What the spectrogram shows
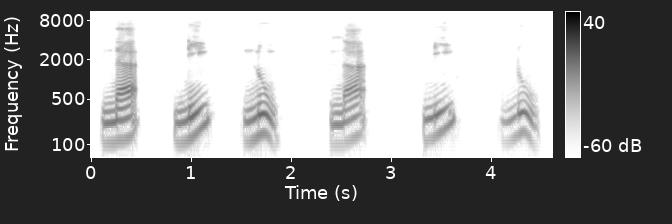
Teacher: জিওভার আগা তার বরাবর উপরের তালুর সঙ্গে লাগাইয়ে উচ্চারিত হয় নুন · জিহ্বার আগা তার বরাবর উপরের তালুর সঙ্গে লাগাই উচ্চারিত হয় নুন। তো এখানেও আমাদের সমস্যা হয় না, কারণ আমাদের বাংলায় যে একটা ন আছে, এই দন্ত ন, ওইটার মতোই অনেকটা নুন।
